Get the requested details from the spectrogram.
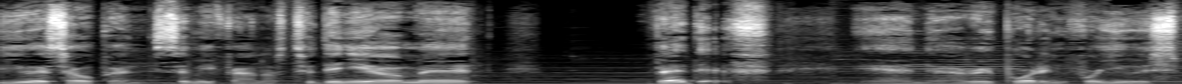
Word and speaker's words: Medvedev: Medvedev is how you pronounce his name. Finally, I get it.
